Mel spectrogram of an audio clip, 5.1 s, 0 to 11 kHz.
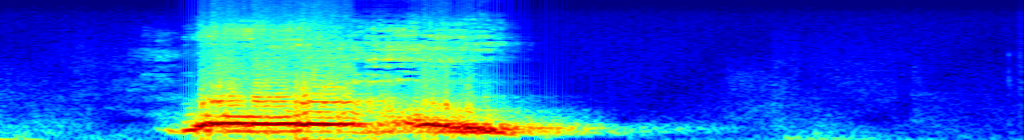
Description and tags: monster sound 2
Drone, Horror, Halloween, Creepy, Sound, Alien, Spooky, Monster, Scary, Evil, Dark, Laugh, Scream, Original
